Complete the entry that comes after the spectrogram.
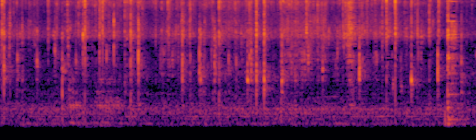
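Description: Whole spices (cinnamon, cardamom, cloves) sizzling in hot ghee and oil, a steady hiss with many small crackles and pops.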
